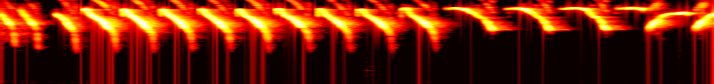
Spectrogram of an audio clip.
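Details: Canary singing a steady series of quick, bright downward-sweeping notes, about two and a half per second, slowing slightly into longer slurred whistles near the end; no other sounds.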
